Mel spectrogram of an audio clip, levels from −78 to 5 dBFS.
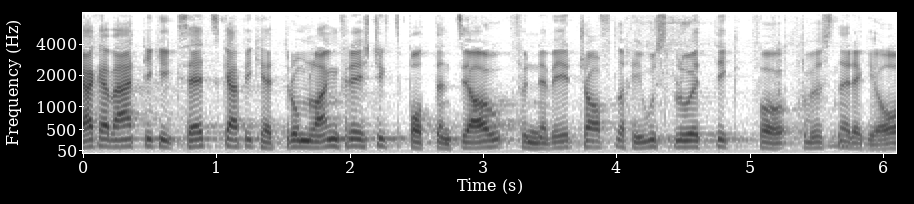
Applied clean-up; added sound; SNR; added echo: none; none; none; none.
